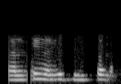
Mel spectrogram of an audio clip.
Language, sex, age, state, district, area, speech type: Hindi, female, 60+, Uttar Pradesh, Ayodhya, rural, conversation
